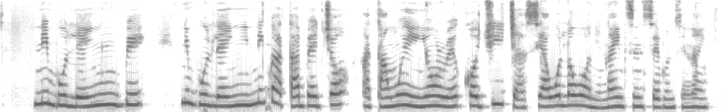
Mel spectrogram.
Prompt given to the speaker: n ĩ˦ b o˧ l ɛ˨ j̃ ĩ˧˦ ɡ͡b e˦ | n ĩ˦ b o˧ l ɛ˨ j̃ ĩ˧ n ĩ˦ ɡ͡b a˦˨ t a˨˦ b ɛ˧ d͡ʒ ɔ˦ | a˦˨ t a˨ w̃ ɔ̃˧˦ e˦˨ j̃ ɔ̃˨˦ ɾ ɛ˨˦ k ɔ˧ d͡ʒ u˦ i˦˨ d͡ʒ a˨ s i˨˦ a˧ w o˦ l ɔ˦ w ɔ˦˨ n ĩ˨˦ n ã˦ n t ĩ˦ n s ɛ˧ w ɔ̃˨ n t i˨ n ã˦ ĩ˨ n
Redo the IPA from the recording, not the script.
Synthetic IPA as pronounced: n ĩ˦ b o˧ l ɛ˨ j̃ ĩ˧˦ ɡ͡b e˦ | n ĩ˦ b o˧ l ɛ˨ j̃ ĩ˧ n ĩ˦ ɡ͡b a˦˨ t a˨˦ b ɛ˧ d͡ʒ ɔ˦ | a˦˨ t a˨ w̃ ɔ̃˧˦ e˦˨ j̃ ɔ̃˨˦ ɾ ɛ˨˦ k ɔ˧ d͡ʒ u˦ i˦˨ d͡ʒ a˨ s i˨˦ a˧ w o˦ l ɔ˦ w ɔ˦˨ n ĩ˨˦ n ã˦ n t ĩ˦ n s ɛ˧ v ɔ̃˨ n t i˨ n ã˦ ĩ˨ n

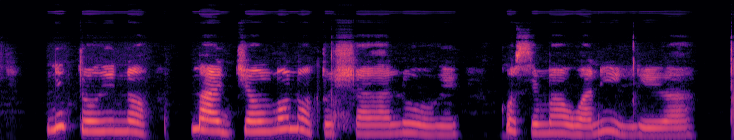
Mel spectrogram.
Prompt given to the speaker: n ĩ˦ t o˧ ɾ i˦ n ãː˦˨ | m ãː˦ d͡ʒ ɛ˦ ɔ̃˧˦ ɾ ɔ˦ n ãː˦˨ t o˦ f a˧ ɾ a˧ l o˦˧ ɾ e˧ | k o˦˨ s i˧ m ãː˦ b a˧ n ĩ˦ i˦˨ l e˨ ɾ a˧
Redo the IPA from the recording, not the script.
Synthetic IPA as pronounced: n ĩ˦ t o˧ ɾ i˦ n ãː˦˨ | m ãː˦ d͡ʒ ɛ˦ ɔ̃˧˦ l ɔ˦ n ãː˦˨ t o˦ ʃ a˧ ɾ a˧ l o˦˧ ɾ e˧ | k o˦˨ s i˧ m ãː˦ w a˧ n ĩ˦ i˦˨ l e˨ ɾ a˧

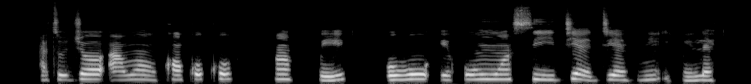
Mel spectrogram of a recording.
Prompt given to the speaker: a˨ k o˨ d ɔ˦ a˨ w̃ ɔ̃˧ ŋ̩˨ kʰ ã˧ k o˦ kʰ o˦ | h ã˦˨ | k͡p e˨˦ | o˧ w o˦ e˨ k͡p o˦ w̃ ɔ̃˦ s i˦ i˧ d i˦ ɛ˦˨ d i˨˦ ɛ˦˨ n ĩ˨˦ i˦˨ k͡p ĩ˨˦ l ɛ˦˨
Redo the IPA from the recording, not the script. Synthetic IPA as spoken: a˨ t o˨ d͡ʒ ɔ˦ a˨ w̃ ɔ̃˧ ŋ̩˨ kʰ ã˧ k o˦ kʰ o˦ | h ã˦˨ | k͡p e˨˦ | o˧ w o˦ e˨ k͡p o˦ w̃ ɔ̃˦ s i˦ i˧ d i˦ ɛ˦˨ d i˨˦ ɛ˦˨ n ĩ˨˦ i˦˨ k͡p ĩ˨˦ l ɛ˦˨

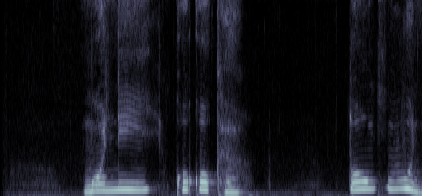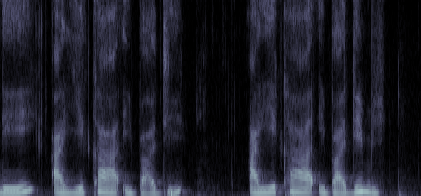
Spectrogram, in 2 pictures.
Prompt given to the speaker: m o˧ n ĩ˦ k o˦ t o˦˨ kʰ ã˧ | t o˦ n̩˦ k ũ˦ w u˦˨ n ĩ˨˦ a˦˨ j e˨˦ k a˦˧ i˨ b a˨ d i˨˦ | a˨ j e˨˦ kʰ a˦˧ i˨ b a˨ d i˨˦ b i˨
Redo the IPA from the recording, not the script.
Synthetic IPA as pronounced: m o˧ n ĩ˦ k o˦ k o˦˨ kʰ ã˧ | t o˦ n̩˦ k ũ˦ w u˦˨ n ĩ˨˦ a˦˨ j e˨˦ k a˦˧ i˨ b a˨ d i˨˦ | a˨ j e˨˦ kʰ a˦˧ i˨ b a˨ d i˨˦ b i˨

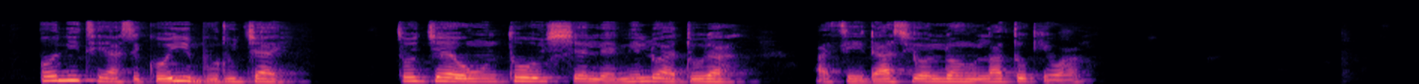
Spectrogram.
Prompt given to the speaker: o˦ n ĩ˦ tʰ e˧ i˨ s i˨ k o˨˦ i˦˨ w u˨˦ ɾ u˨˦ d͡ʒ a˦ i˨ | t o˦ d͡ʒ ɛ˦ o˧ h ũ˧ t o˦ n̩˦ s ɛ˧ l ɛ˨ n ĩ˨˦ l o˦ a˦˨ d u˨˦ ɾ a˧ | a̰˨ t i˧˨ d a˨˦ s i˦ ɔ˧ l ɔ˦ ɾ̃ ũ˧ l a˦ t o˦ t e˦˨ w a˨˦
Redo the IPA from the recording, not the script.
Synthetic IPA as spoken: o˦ n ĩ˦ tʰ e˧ a˨ s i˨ k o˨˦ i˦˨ b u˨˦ ɾ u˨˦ d͡ʒ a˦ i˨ | t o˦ d͡ʒ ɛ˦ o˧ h ũ˧ t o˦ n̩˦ ʃ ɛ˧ l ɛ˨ n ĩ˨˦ l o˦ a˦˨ d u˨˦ ɾ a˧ | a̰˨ t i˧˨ d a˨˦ s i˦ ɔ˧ l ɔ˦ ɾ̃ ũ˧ l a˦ t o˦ k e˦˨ w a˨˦

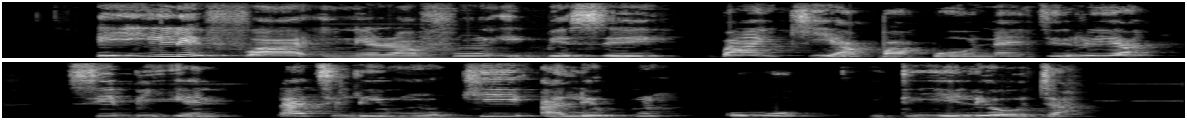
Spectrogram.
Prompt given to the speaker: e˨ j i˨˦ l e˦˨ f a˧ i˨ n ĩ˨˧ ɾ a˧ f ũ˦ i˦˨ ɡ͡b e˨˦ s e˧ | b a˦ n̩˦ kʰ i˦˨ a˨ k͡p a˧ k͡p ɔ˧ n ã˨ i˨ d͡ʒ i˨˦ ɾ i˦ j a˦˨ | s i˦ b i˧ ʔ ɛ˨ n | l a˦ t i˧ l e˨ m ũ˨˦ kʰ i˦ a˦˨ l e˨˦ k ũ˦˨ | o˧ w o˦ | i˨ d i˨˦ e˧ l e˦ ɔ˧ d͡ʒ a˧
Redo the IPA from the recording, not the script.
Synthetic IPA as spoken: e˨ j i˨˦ l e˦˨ f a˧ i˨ n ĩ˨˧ ɾ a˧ f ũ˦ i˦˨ ɡ͡b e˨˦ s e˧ | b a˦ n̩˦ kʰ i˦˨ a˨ k͡p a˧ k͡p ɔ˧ n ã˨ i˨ d͡ʒ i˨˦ ɾ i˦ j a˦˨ | s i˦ b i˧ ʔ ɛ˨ n | l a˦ t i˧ l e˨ m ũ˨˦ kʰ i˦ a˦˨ l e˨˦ k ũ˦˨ | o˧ w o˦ | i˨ d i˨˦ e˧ l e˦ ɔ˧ d͡ʒ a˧

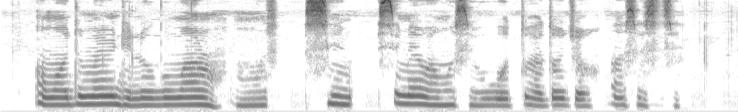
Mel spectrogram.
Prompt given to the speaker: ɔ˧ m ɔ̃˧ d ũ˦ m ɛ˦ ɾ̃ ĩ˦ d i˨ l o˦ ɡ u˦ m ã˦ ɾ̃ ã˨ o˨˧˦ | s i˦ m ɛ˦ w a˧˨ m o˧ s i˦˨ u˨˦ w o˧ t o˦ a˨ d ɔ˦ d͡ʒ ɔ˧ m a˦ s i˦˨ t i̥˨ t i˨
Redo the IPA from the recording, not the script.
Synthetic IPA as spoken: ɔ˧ m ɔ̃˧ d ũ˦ m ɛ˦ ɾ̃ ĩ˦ d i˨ l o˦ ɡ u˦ m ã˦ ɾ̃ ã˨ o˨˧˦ | s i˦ m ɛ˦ w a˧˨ m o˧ s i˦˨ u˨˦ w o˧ t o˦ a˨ d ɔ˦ d͡ʒ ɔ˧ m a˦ s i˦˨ s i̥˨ t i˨

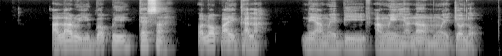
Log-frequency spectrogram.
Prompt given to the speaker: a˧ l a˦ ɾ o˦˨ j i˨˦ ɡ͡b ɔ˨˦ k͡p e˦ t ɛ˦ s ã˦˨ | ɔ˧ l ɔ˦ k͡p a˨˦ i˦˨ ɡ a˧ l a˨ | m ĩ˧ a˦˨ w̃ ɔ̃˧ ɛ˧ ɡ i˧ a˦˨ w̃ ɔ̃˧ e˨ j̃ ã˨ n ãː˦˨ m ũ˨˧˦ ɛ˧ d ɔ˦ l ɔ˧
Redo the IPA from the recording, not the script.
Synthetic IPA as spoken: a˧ l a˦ ɾ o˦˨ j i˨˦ ɡ͡b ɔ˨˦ k͡p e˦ t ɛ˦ s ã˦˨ | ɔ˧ l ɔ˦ k͡p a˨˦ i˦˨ ɡ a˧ l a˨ | n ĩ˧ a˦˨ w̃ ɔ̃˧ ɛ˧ b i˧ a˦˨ w̃ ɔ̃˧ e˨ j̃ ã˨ n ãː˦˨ m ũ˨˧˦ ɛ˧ d͡ʒ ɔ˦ l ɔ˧

